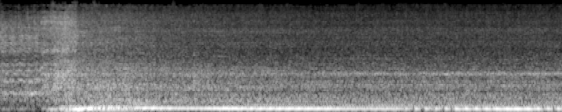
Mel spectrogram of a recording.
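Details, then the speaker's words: Truck ("Old Ferd") after front-tank fuel pump replacement and tune-up: catches after brief crank and settles into deep steady even idle; runs perfectly fine at idle though an unresolved issue remains. "It's just weird because it runs perfectly fine at idle."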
